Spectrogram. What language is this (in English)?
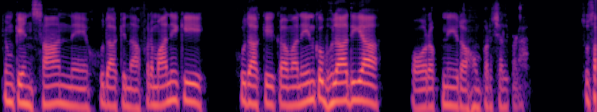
Urdu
